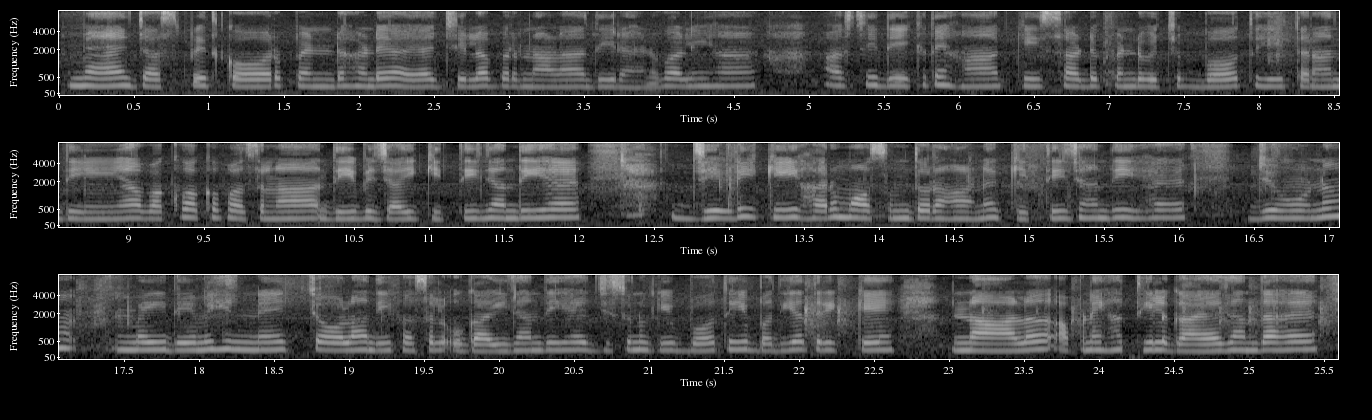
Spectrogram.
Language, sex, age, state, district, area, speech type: Punjabi, female, 18-30, Punjab, Barnala, rural, spontaneous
